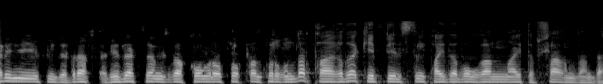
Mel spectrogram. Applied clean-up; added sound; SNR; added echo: neural mask model Resemble Enhance denoiser.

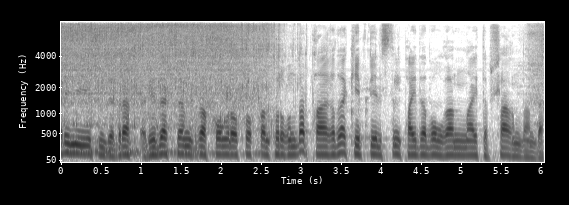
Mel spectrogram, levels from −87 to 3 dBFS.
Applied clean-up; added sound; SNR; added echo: none; Sink (filling or washing) / Water tap, faucet; 12 dB; none.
